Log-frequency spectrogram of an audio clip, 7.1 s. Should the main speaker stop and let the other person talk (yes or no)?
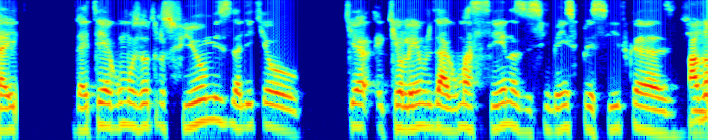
yes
